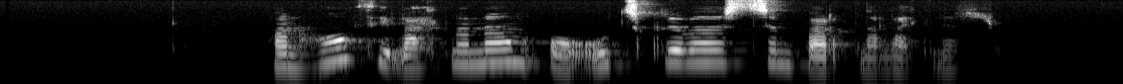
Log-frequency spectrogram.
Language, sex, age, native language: Icelandic, female, 50-59, Icelandic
